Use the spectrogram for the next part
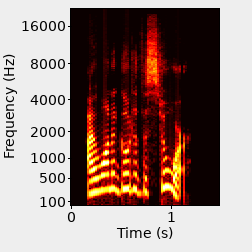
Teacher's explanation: The words want, go, and store were strong. The other words were tiny.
